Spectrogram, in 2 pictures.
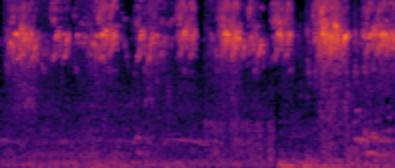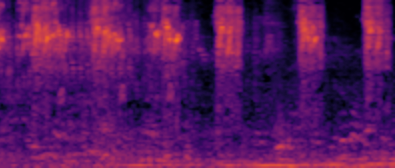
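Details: House sparrow giving bright, high chirps in an uneven run of short, harsh notes, with a faint low rumble in the background.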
